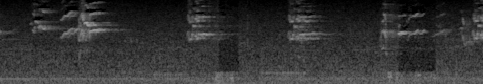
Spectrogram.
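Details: Noisy rainbow lorikeet calls: clipped, grating screeches in short bursts roughly every second or so, some doubled, with a loud harsh note near the start and steady low background noise.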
